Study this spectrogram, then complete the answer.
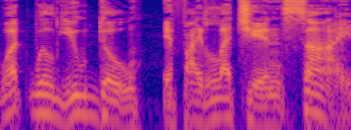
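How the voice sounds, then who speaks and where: In a growling put-on character voice, a man speaks at a fairly slow pace with a fairly low pitch. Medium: video game. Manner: blunt, suspicious, intimidating.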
